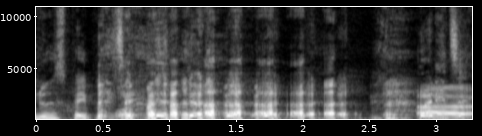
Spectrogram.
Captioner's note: laughter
